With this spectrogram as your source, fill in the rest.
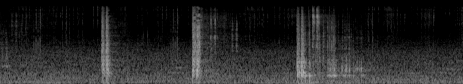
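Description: Wood cracks and splinters with sharp blows.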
